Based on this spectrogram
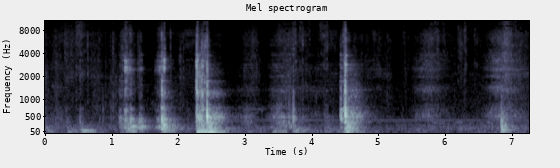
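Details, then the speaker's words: Jake's 258mm torque converter going onto a 1000hp TH400 for a 5th gen Camaro: three sharp clicks a second or two apart as it is turned and pushed onto the pump (splines, then pump seal), then quiet; seating to be confirmed by measuring. "So we'll see if we can't get it filmed, putting the converter in. You'll hear those clicks."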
